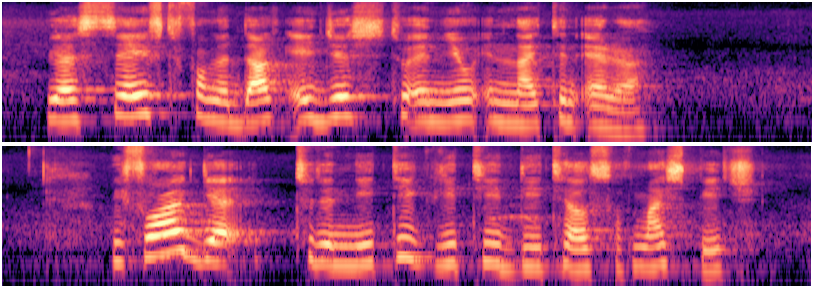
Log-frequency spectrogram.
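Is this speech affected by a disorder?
No.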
